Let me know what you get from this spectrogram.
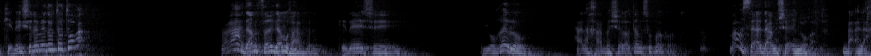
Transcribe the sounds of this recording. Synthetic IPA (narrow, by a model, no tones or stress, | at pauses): ked̪ejʃelamed̪o̞to̞t̪o̞ʁa | vaʁaad̪amt͡saʁiɡamʁavkʰḛd̪e̞jʃe | joʁelo̞ | ha̰laχa̰beʃelo̞thamesupako̞̰t | mao̞sead̪amʃeʔenloʁa̰vbeʔalaχ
